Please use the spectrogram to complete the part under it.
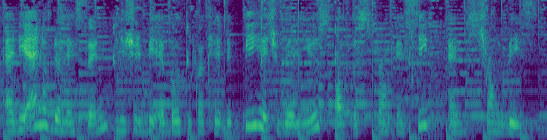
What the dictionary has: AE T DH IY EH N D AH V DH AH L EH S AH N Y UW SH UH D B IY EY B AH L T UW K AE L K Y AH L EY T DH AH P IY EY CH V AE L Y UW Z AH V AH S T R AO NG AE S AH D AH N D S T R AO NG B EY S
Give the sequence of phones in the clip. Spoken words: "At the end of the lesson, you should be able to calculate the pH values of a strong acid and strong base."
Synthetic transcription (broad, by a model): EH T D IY EH N D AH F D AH L EH S AH N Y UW SH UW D B IY EY B AH L T UW K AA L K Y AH L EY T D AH P IY EY CH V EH L Y UW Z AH F AH S T R AO NG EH S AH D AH N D S T R AO NG B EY S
